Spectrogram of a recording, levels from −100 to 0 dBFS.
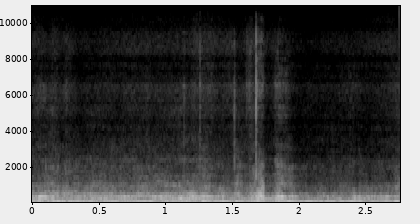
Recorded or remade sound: remade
